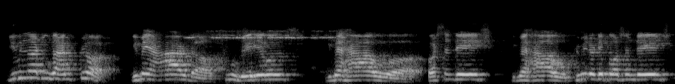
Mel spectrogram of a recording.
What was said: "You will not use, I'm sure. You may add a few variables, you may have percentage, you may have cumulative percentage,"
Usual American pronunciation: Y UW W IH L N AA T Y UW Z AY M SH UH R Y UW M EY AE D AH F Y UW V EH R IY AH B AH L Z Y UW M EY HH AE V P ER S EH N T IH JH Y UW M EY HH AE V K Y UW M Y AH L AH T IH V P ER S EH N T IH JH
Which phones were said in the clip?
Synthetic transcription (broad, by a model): Y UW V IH L N AA T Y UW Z AY M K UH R Y UW M EY AE D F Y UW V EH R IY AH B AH L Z Y UW M EY HH AE V P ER S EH N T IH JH Y UW M EY HH AE V K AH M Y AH N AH T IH P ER S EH N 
